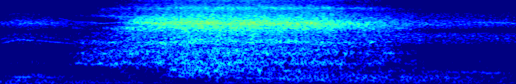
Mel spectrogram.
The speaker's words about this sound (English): Let's all do that one more time. Deep inhale through the nose.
